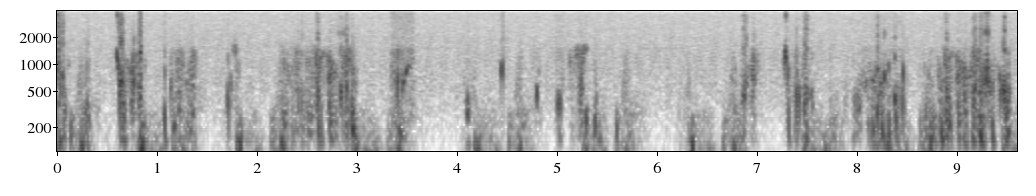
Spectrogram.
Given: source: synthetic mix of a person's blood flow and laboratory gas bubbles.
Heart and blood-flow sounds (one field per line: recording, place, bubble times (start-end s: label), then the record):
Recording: Doppler ultrasound of blood flow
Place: precordium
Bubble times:
0.00-0.12 s: bubbles
0.19-0.33 s: bubbles
0.56-0.91 s: bubbles
1.03-1.40 s: bubbles
1.68-1.83 s: bubbles
2.21-3.01 s: bubbles
3.32-3.56 s: bubbles
4.06-4.15 s: bubbles
4.39-4.46 s: bubbles
4.75-4.83 s: bubbles
4.96-5.07 s: bubbles
5.10-5.50 s: bubbles
6.82-7.04 s: bubbles
7.24-7.57 s: bubbles
7.93-8.51 s: bubbles
8.64-9.56 s: bubbles
From the record:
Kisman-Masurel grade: 233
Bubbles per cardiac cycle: several, 3 to 8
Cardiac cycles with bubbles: 50 to 99%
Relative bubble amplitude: loud (0.450 to 0.775)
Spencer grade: 3 (all of the cardiac periods contain showers or single bubble signals, but not dominating or overriding the cardiac motion signals)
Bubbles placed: anywhere in the cardiac cycle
